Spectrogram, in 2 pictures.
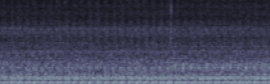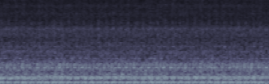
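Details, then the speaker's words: Ford Ranger XLT running after final reassembly of manual transmission, shifter bushing and clutch work: even idle with a raspy puffing pulse about three times a second; sounds like an exhaust leak, unconfirmed. "just running maybe sounds like it's got an exhaust leak though"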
